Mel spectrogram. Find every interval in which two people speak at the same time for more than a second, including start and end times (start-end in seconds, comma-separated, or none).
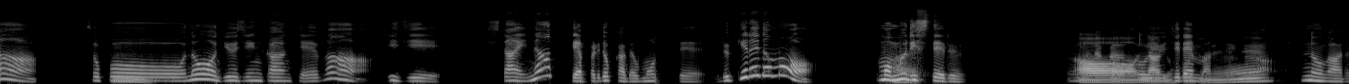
10.7-12.8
